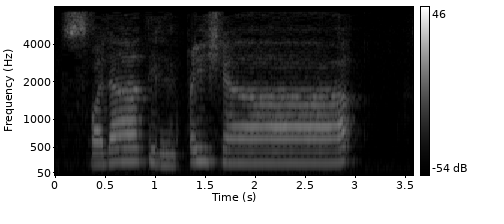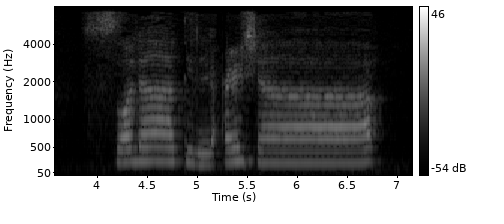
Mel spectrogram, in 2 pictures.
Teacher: और सलातुल इशा में वही आइन का मखरज ध्यान रखिएगा, इशा में 5 काउंट करते हुए वक्फ कर देना है। तो हमजा की साउंड जो होगा वो झटके के साथ थोड़ा सा वाज़े तौर पर सुनाई देना चाहिए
